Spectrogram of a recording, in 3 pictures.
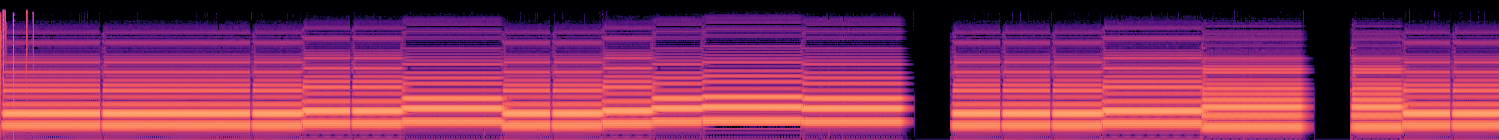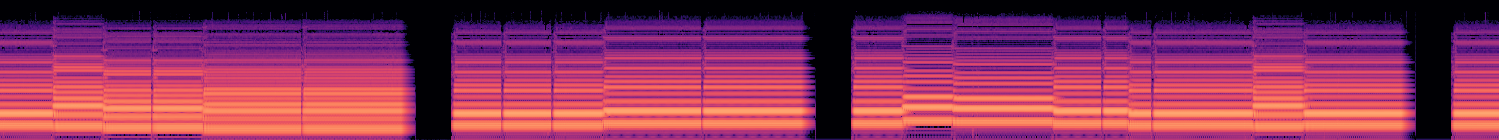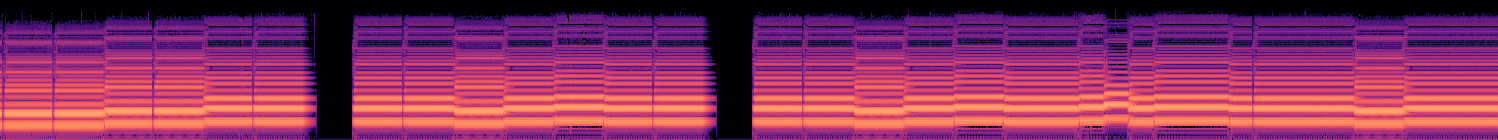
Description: cantus solo

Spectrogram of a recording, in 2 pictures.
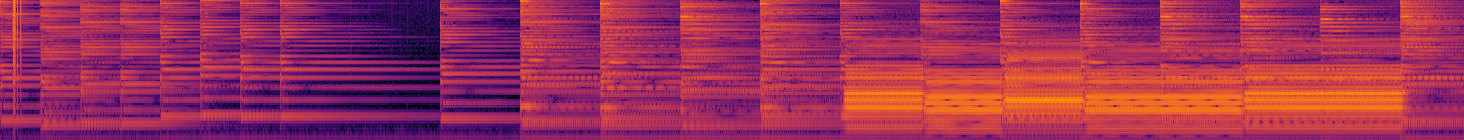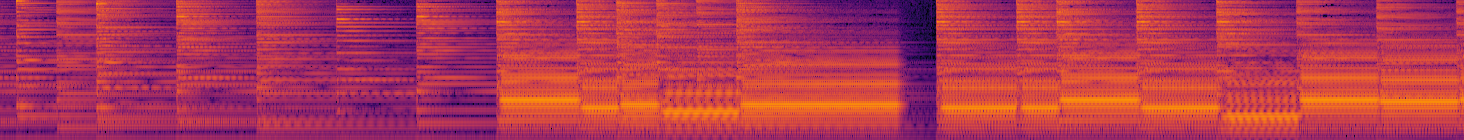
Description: bassus emphasized; ave maria gallus

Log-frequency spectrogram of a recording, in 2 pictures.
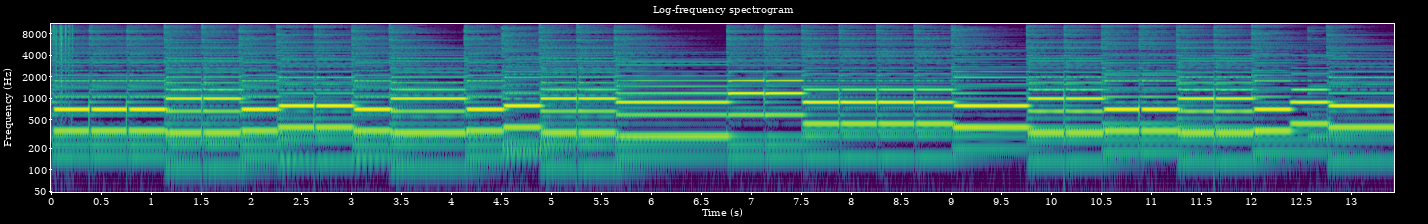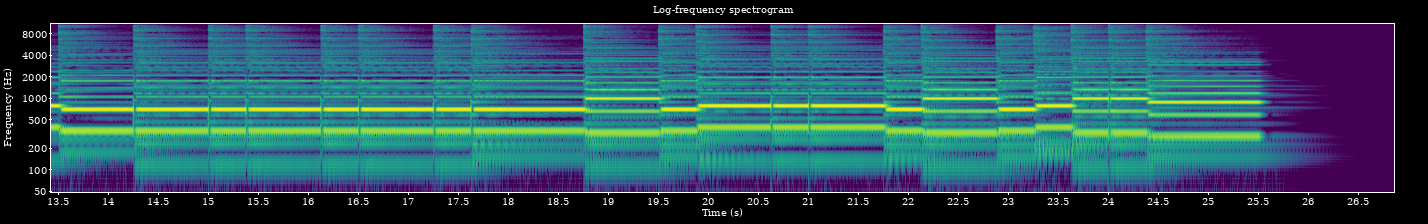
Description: cantus emphasized; dindirin dindirin

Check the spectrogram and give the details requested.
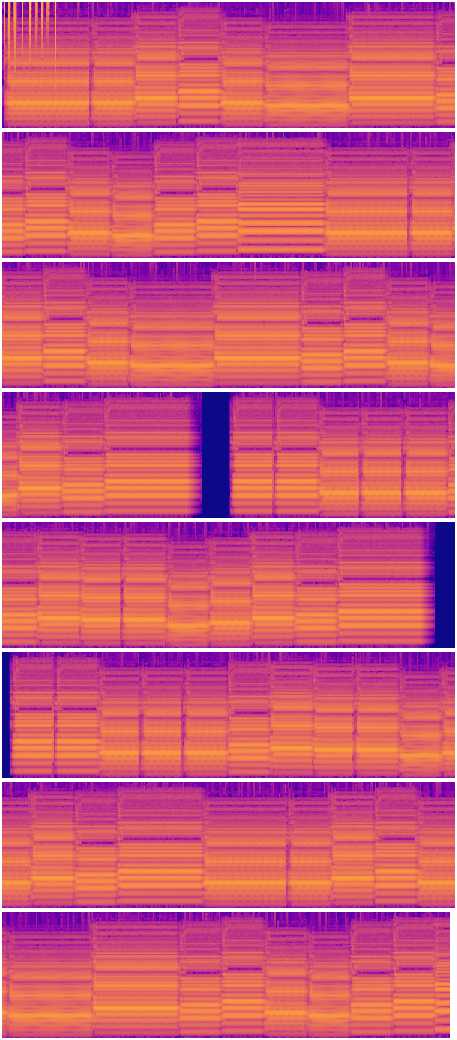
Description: cantus mute; stella splendens

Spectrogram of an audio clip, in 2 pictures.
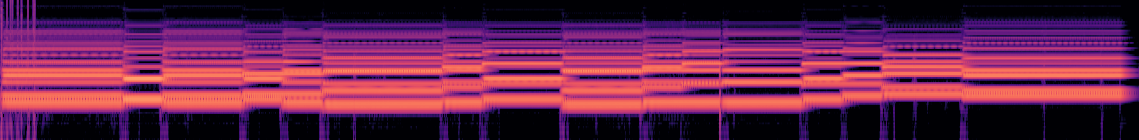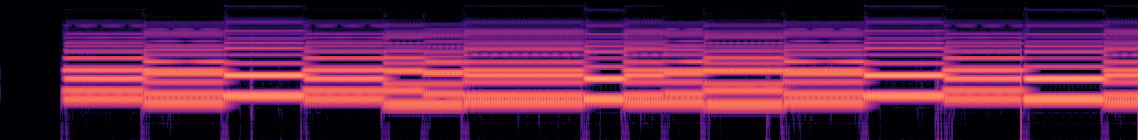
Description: transposed tenor mute; we be three poore mariners

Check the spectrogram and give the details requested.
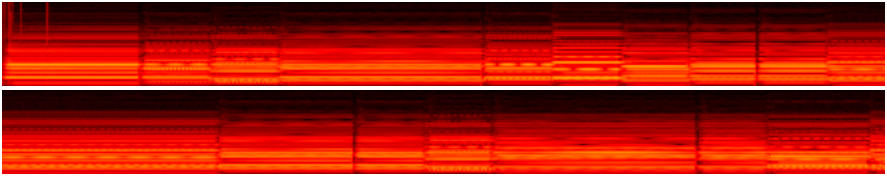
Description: cantus mute; tant que vivray

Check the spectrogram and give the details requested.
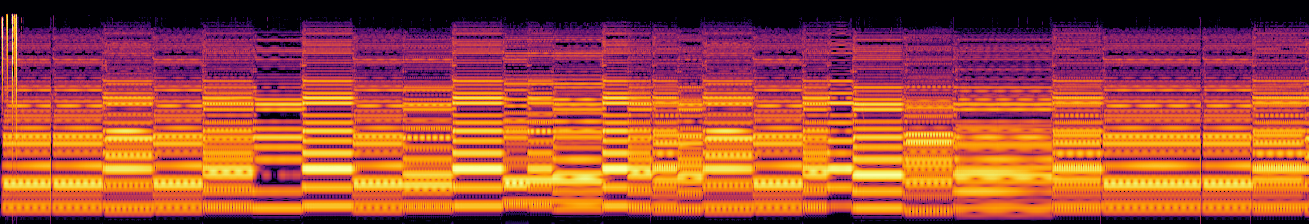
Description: tenor mute; post partum virgo ave regina veritatem

